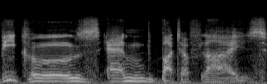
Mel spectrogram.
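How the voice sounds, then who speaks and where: A man does a cartoonish character voice at a medium pitch. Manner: formal, hesitant.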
